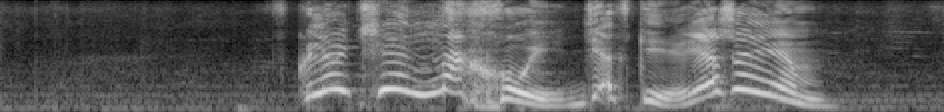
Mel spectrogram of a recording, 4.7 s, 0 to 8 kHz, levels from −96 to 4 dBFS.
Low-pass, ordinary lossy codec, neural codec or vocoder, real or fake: none; none; none; real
